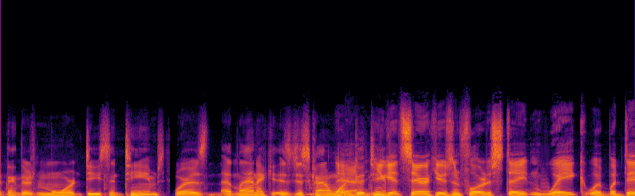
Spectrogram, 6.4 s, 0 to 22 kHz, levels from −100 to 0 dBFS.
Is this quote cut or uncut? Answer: cut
